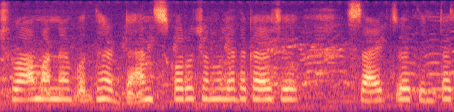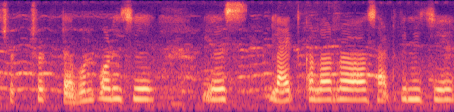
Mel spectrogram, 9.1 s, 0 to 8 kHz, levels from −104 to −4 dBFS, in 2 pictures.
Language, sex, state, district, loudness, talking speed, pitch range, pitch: Odia, female, Odisha, Sambalpur, -16 LUFS, 130 wpm, 235-245 Hz, 240 Hz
